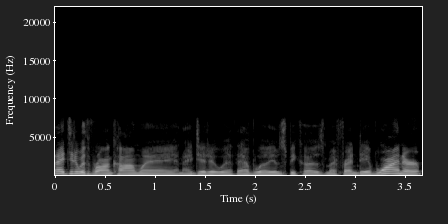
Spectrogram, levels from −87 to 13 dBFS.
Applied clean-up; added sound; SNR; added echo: none; none; none; none.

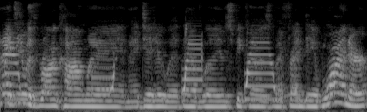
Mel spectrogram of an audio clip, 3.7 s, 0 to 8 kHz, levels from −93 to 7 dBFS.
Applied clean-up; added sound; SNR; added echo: none; Guitar; 10 dB; reverberation time 0.2 s.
